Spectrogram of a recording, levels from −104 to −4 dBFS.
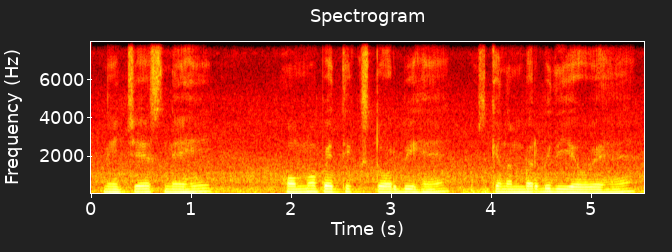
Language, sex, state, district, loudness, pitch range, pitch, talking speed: Hindi, male, Gujarat, Valsad, -16 LUFS, 135-150 Hz, 145 Hz, 130 wpm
